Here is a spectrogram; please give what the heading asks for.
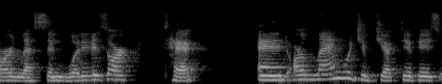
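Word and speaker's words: TEKS: And here I have my, I always say it wrong, I always say TEAC, but I believe it's tech.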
